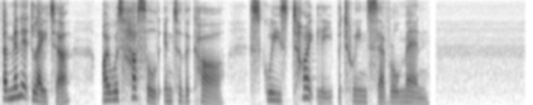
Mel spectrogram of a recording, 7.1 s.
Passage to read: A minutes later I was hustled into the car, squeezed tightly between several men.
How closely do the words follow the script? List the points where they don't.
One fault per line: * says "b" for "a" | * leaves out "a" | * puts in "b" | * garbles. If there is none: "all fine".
* says "minute" for "minutes"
